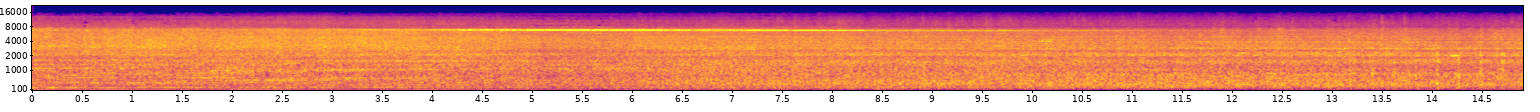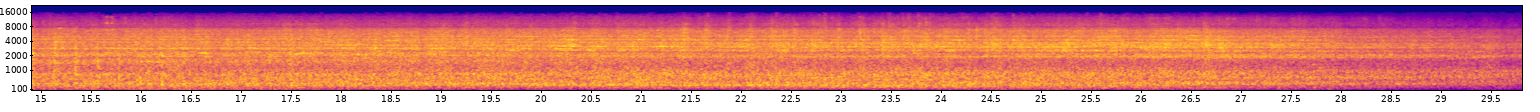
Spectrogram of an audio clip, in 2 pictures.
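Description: Loaded car-carrier freight wagons rolling steadily past behind a Class 66 diesel locomotive, whose engine note fades in the first seconds. A thin high squeal rises from the wheels between about four and nine seconds in, and the rolling noise dies away near the end as the last wagons go by.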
